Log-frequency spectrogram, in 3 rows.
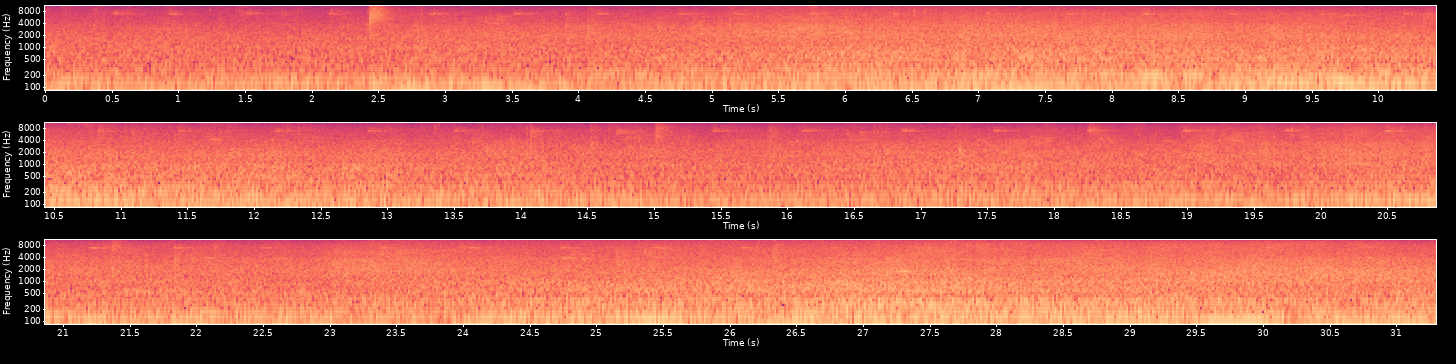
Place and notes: Maribor, Slovenia - urban rain with birds
seeking shelter from the rain, i found myself in the covered entryway at the back of an apartment building, slightly away from the main road and it's wall of traffic noise. as the rain subsided a few birds began exclaiming their relief at it's end.
26 August 2012, 12:48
